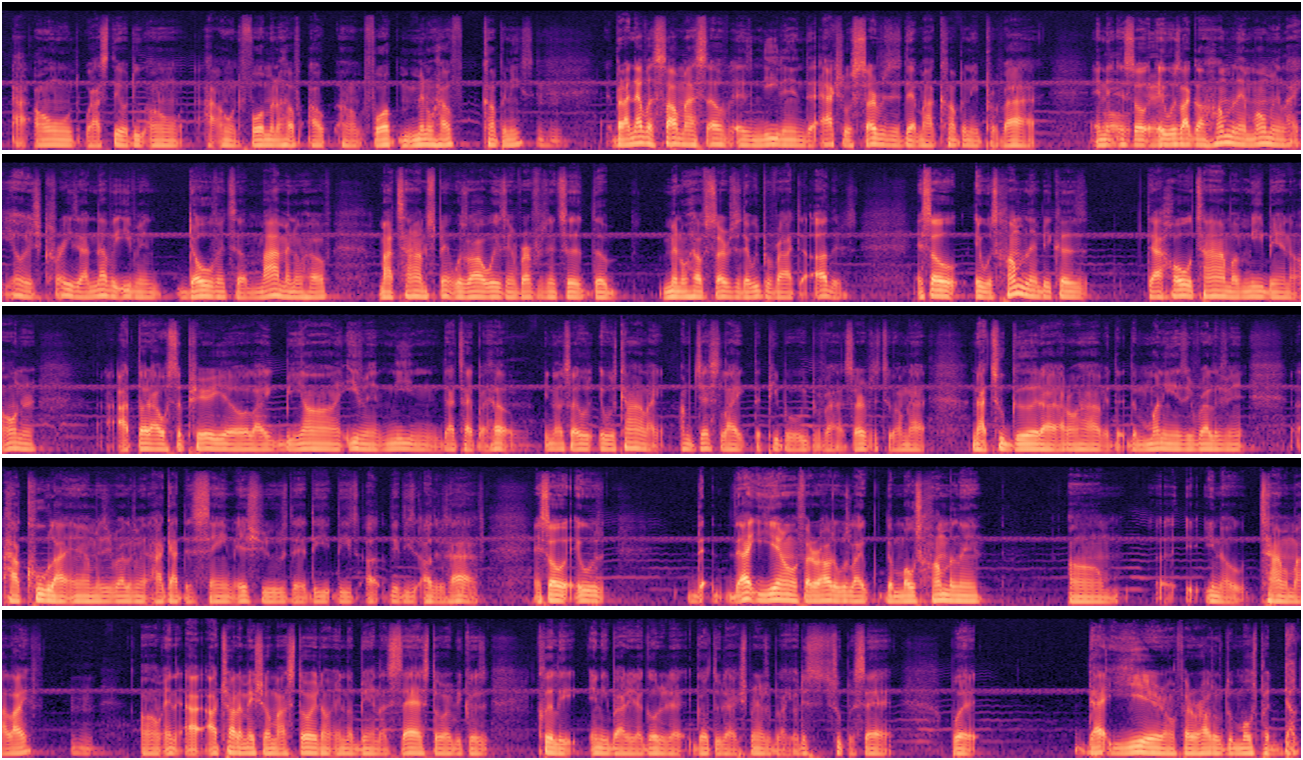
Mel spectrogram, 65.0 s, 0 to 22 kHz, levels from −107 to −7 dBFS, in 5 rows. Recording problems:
electrical hum; faint; throughout; 50 Hz, 25 dB below the speech

